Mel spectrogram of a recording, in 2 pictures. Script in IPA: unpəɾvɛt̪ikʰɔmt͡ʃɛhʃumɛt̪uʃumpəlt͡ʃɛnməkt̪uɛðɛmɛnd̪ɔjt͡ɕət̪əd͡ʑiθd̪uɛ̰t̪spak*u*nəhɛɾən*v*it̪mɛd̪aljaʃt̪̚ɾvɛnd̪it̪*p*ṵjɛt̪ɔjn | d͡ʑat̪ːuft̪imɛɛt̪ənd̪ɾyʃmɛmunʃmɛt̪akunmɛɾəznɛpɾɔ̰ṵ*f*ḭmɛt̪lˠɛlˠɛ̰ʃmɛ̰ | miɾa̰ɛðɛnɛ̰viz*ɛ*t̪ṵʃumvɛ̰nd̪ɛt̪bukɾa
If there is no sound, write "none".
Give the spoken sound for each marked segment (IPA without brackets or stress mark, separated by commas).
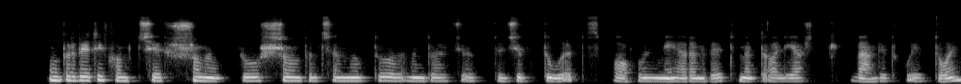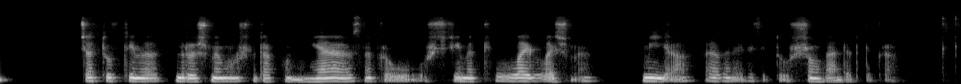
u, v, k, ʃ, i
